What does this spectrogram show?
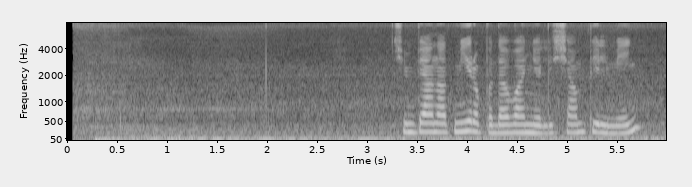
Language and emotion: Russian, neutral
